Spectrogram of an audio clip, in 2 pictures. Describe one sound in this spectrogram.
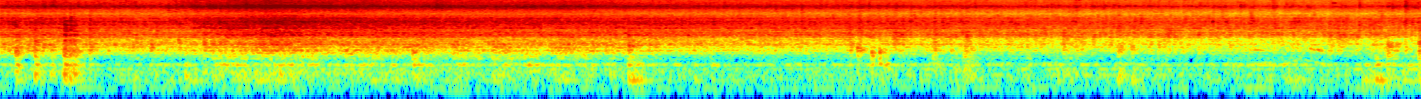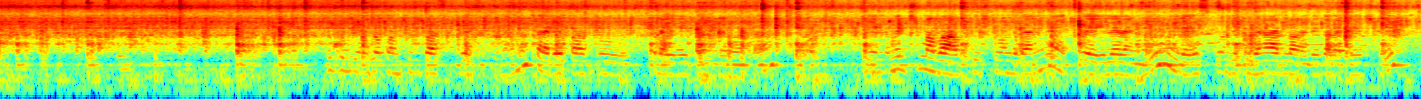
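A metal ladle scrapes and clinks against a pan.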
